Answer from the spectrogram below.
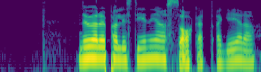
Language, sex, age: Swedish, female, 29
